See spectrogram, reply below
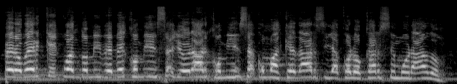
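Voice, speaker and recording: A woman preacher giving an impassioned testimony sermon, shouting at the peaks and dropping soft and slow in the painful parts. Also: very high voice, flat delivery, soft background music. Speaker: prophet, preacher. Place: church or conference stage.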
